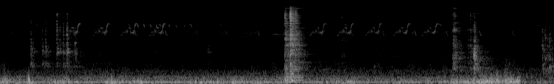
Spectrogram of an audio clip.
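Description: A bird chirping over and over in a regular series of short high notes, over a steady low hum. A single sharp knock comes about three seconds in.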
